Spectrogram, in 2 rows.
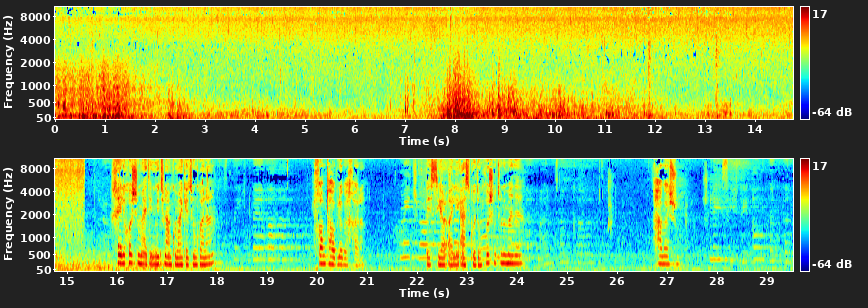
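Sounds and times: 
heavy rain: 0.0 - 17.9
deep rolls of thunder: 0.0 - 18.0
speech: 16.0 - 18.1, 20.0 - 21.1, 22.2 - 24.3, 26.8 - 27.4.

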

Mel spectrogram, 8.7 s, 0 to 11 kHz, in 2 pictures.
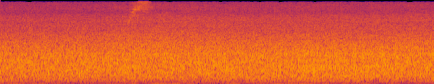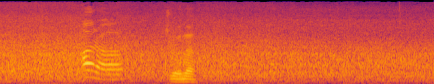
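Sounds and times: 
ocean surf washing against the shore: 0.0 - 8.6
speech: 5.2 - 6.5.

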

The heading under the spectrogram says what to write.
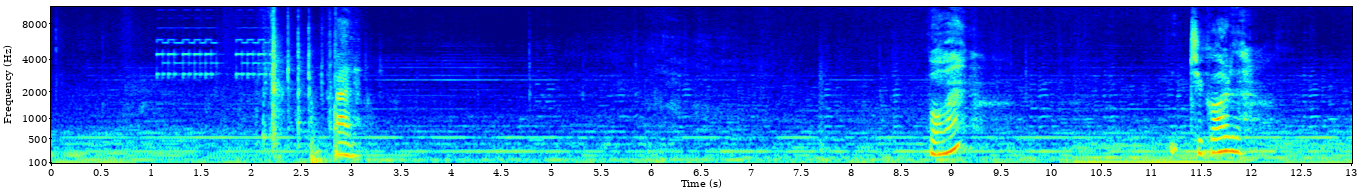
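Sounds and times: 
hotel room telephone ringing in short electronic bursts: 1.0 - 3.6
speech: 2.8 - 3.2, 8.8 - 9.1, 11.4 - 12.1.

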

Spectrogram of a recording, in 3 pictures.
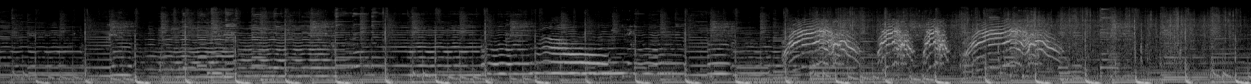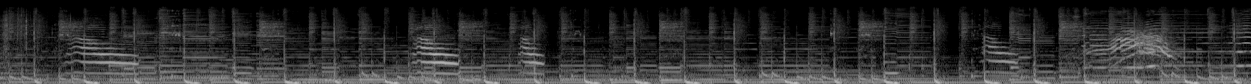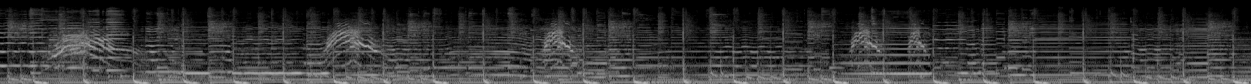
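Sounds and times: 
steady rhythmic music: 0.0 - 37.5
several cats meowing: 5.2 - 6.3, 7.8 - 14.0, 16.6 - 18.0, 22.3 - 22.8, 23.4 - 24.4, 25.4 - 26.3, 28.2 - 29.3, 30.3 - 31.1, 33.3 - 34.5.

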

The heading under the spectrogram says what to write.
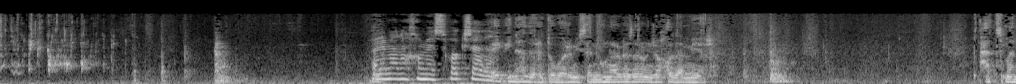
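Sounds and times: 
drink pouring into a glass: 0.0 - 1.4
speech: 3.8 - 7.3, 10.0 - 10.1.

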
